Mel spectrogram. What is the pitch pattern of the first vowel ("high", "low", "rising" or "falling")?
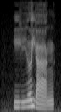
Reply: rising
